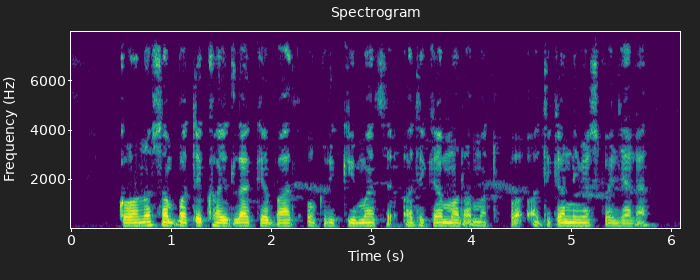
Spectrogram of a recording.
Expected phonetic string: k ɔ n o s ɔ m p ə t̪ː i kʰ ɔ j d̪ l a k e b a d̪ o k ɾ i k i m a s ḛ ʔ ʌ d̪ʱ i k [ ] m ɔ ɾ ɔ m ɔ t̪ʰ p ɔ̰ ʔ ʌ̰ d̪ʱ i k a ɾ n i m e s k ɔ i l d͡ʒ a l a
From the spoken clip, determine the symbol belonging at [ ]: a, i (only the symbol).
a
